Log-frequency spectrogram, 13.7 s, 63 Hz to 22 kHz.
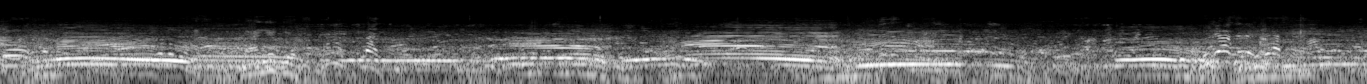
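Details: Sahiwal bull calves at a cattle market where a Chattogram farmer buys stock, 17 January 2025; several cattle give long, arched moos in overlapping bursts every couple of seconds over a murmuring crowd.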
